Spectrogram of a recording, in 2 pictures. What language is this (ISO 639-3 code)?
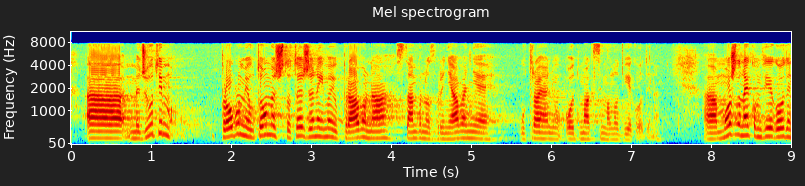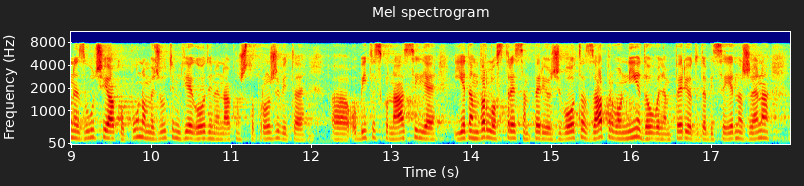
hrv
